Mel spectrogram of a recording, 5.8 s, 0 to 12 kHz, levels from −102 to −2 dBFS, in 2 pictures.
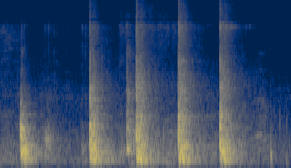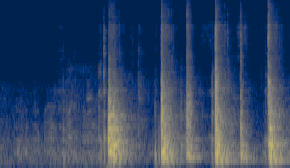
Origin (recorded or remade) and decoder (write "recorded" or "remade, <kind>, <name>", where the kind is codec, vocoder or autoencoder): recorded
